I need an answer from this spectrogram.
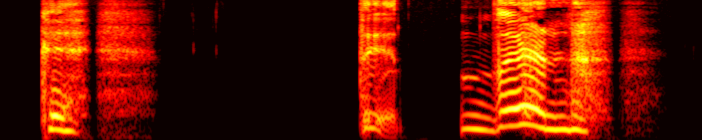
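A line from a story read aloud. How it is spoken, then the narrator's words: Fierce proud panting child. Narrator (Spanish): jadeó el niño con una expresión feroz, reemplazado el miedo por el orgullo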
